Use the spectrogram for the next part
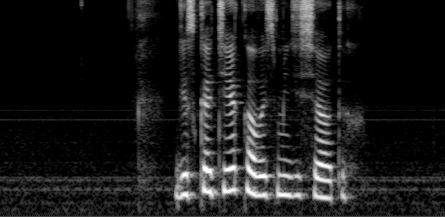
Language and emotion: Russian, neutral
